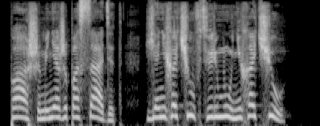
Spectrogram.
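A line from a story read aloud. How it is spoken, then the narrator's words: Tearful shout over rain. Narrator (Russian): глотая слезы, вместе с проливным дождем прокричала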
